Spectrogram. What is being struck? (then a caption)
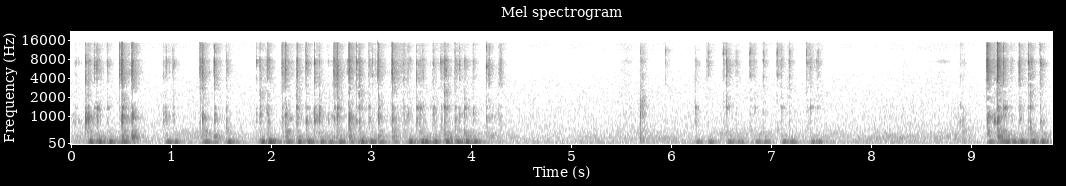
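Aluminium-framed keyboard with plastic keys. Typing on a slim wireless keyboard with a silver aluminium frame and black plastic chiclet keys resting on a wooden table, pressed by fingertips with long white-painted nails. Bursts of quick, bright key clicks with a soft low thump under each press are broken by a quiet pause of scattered taps, then a final burst of typing.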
